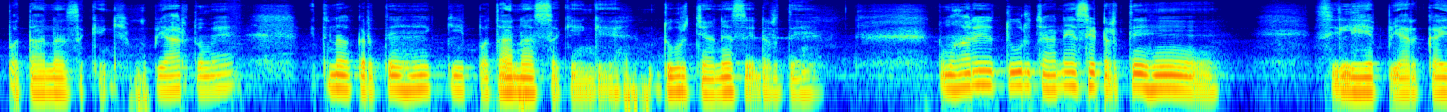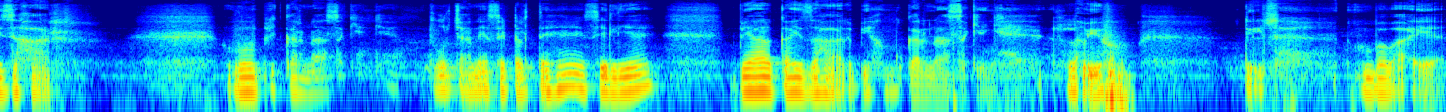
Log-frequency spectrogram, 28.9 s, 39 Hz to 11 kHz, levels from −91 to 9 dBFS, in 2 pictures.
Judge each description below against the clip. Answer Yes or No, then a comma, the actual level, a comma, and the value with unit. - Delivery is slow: Yes, slow, 105 wpm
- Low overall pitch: Yes, low, 115 Hz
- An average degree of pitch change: Yes, average, 3.4 semitones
